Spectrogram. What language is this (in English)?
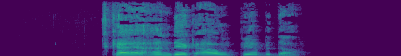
Central Kurdish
